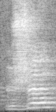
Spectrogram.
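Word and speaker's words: j'ai: Entonces nos queda je, y se pronuncia como una E normal en español, bien, je.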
